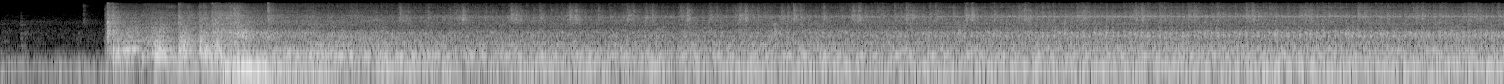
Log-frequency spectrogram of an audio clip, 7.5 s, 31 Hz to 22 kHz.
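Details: BMW F10 525d diesel cranks and catches, then settles into a rough idle with an odd, unidentified noise on start-up.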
